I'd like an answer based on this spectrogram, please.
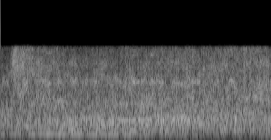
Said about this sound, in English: A lone bus rolls down an eerily quiet street in Little Havana.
